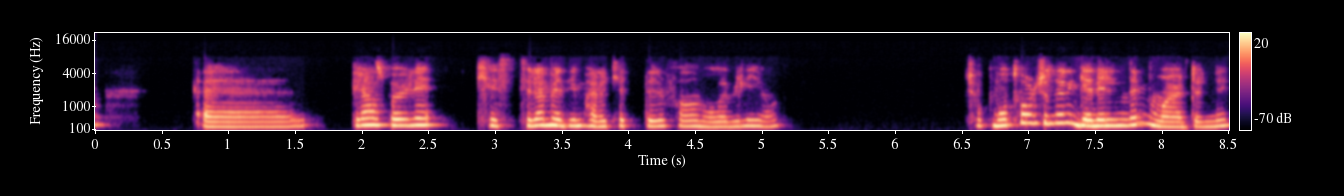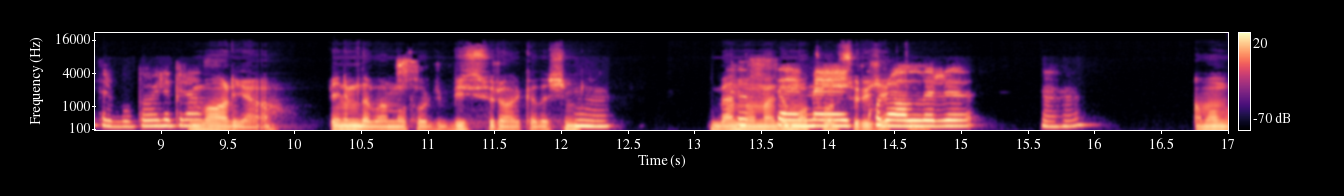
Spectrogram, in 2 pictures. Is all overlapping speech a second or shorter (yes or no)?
no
